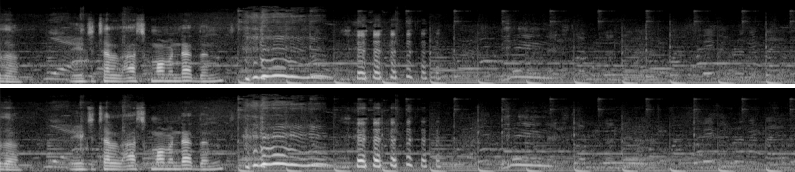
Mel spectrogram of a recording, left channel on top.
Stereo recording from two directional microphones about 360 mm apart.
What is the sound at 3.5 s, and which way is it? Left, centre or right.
Music, centre.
